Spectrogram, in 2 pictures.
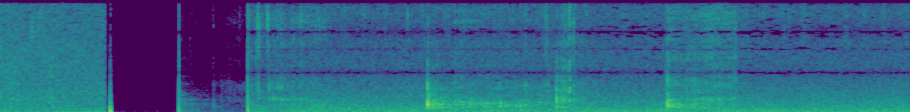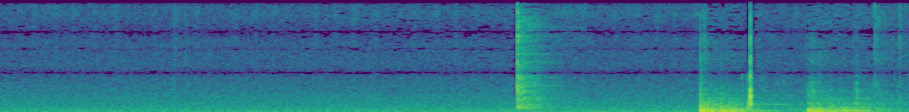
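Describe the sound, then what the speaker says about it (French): Cake batter is stirred into chocolate in a bowl with a utensil. The sound comes as scattered close taps and scrapes against the bowl, sparse and soft at first, then ending in a louder burst of knocks. "Vous versez la moitié de cette pâte dans le chocolat et vous mélangez."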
